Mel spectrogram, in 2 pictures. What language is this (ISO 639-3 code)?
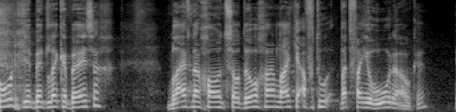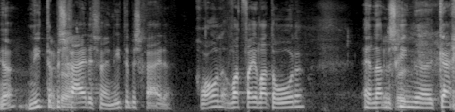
nld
